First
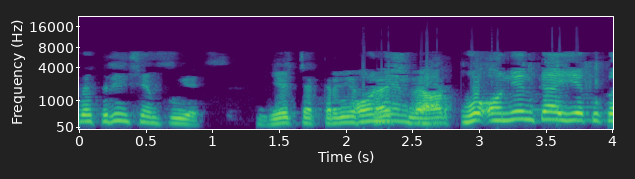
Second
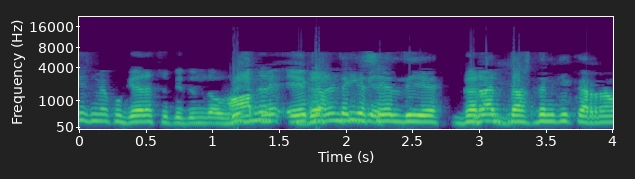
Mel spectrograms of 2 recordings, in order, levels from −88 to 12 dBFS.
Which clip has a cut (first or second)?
first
